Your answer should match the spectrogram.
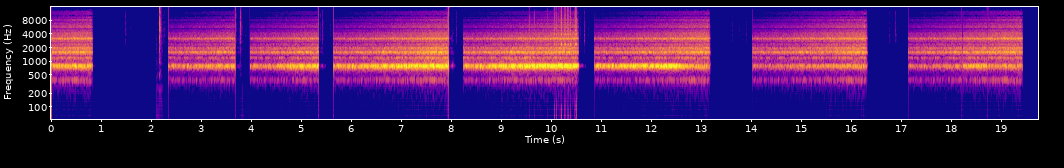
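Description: One held note from a soloed vocal track playing back in a mix, heard alone. It repeats about seven times with short silent gaps. Its loudness and tone shift and peak around ten seconds in while an EQ band on the track is being adjusted.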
